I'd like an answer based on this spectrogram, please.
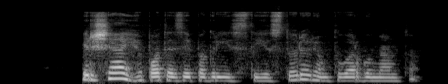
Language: Lithuanian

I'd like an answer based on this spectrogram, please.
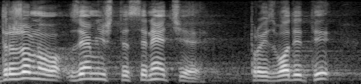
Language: Serbian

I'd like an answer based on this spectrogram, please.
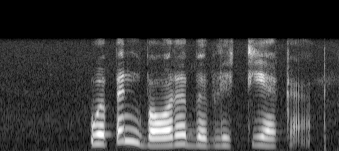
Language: Afrikaans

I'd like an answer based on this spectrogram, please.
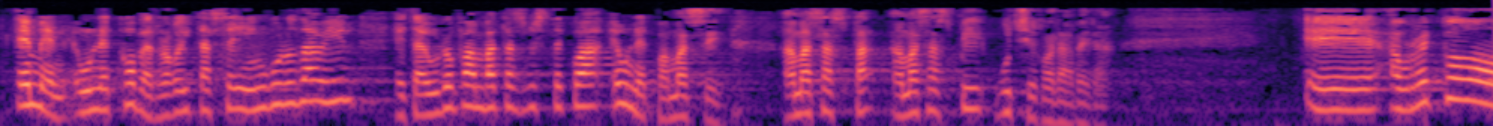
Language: Basque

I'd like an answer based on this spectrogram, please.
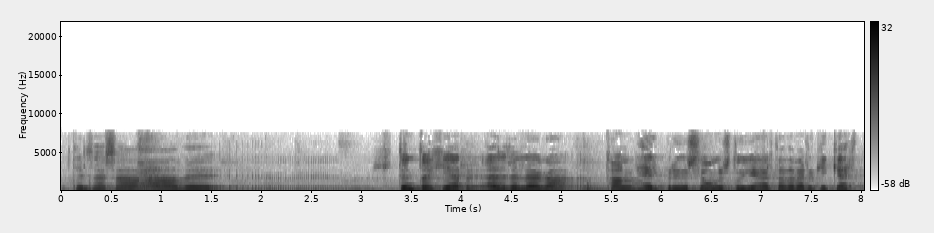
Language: Icelandic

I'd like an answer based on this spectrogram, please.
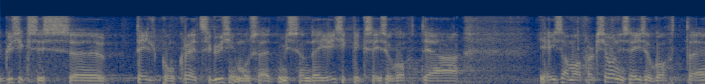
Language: Estonian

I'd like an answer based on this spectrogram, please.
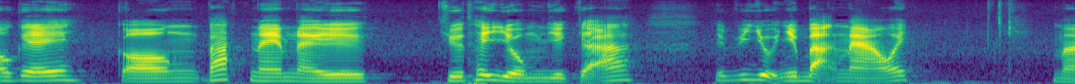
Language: Vietnamese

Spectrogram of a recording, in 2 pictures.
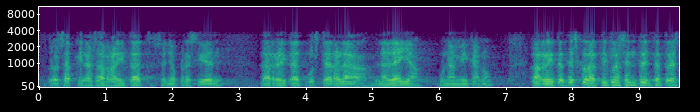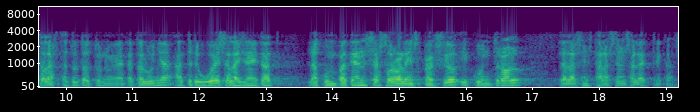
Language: Catalan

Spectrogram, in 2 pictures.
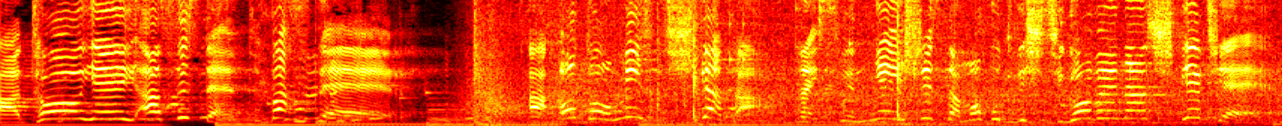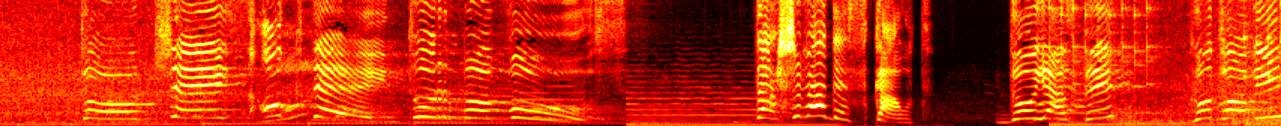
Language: Polish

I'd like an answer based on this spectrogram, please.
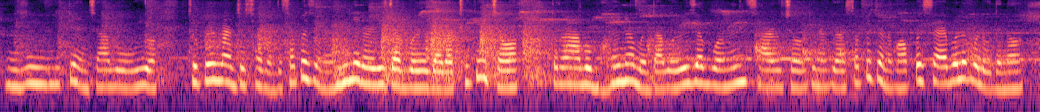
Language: Nepali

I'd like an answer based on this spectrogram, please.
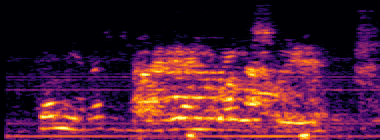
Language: Kinyarwanda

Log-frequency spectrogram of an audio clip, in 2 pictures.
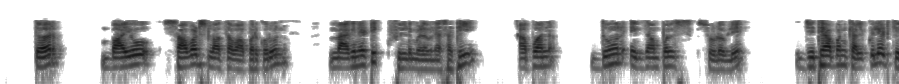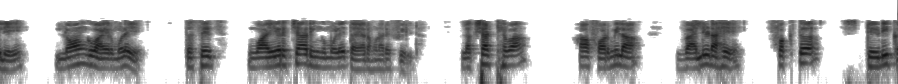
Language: Marathi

